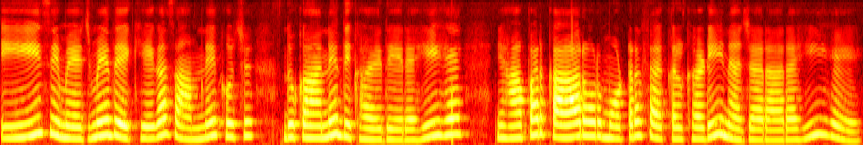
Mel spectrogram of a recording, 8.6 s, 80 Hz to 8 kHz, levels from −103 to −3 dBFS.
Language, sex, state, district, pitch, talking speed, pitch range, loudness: Hindi, female, Rajasthan, Jaipur, 250 Hz, 145 wpm, 230-280 Hz, -17 LUFS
